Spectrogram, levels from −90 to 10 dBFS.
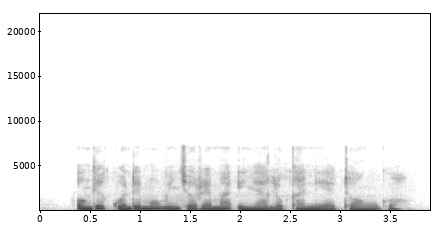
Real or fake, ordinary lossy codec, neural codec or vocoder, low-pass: real; none; none; 7.2 kHz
